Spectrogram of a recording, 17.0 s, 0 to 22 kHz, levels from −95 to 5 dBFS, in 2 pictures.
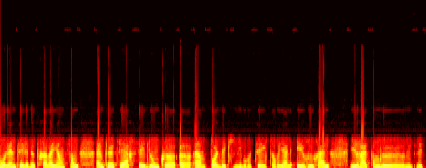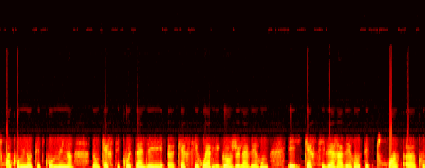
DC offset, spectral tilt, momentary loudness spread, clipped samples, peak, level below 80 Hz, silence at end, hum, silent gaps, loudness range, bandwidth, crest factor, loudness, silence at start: under 0.1%; -7.5 dB/octave; 7 LU; under 0.1%; -2 dBFS; -64 dBFS; 0 s; none; none; 3 LU; 5.6 kHz; 16 dB; -18 LUFS; 0 s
